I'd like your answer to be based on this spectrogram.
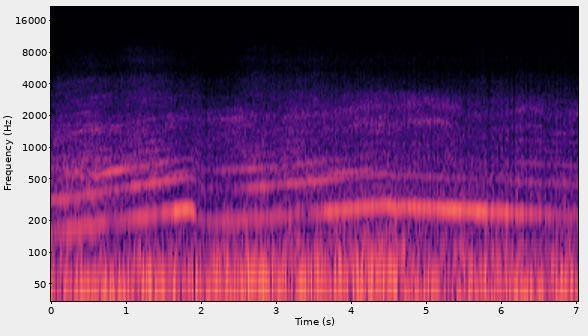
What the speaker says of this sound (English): It may be a stock exhaust, but she makes a nice sound. Nice little growl.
